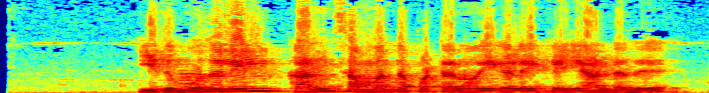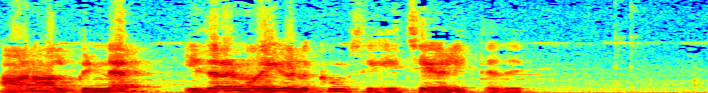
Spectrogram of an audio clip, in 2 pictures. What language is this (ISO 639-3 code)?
tam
